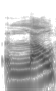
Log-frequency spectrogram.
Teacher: লাউ শব্দের দুটো স্বরধ্বনি আছে। লা এই আ হচ্ছে পূর্ণ আর উ হচ্ছে অর্ধ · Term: দ্বিসরধ্বনি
